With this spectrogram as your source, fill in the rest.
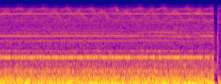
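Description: A large helicopter filming the royal carriage, heard as a steady, loud rotor and engine drone with constant low thumping and a high whine, holding level throughout before cutting off at the very end.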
